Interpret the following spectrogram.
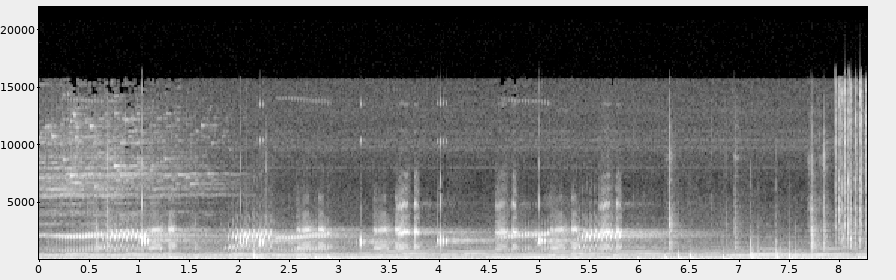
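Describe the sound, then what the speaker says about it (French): Slimy, melodious frogs of the Hogwarts frog choir croaking in the video game Hogwarts Legacy, a run of repeated croaks in short bursts over a low music bed, with clicking sounds scattered underneath. "C'est ici que se perchent les grenouilles gluantes et mélodieuses qui forment le cœur des grenouilles de Poudlard."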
